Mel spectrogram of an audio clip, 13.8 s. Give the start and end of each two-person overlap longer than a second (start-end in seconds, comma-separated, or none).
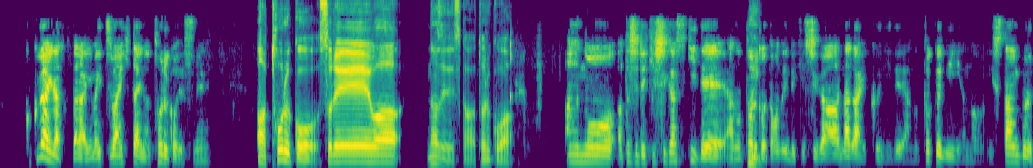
none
